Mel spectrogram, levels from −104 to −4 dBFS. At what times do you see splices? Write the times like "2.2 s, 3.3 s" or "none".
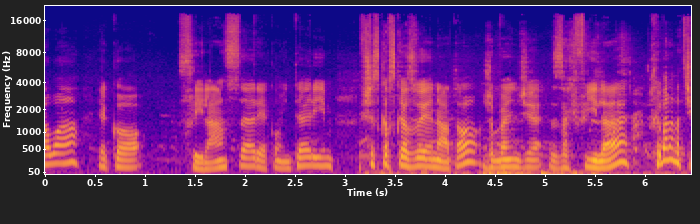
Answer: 3.1 s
